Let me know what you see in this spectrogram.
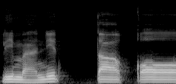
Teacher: ini namanya Mad thi'i panjangnya dua harakat atau kira-kira dua ketukan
